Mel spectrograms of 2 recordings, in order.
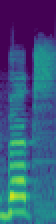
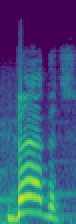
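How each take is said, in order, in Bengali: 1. শব্দটি s ধ্বনি দিয়ে শেষ হয়। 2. শব্দটি z ধ্বনি দিয়ে শেষ হয়। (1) "ସ ଉଚ୍ଚାରଣ କରି କହିବେ" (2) "ଏଇଠି ସବୁଠି ଜ ଉଚ୍ଚାରଣ ହୁଏ"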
